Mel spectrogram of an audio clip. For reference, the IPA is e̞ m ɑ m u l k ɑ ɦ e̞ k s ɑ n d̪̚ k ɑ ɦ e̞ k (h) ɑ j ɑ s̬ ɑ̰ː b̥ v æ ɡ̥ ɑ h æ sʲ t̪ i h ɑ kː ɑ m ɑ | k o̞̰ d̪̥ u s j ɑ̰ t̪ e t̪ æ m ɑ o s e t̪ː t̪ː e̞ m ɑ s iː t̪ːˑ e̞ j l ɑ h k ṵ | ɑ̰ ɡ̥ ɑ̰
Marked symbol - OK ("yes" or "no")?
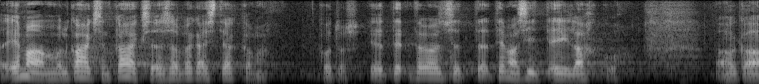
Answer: no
